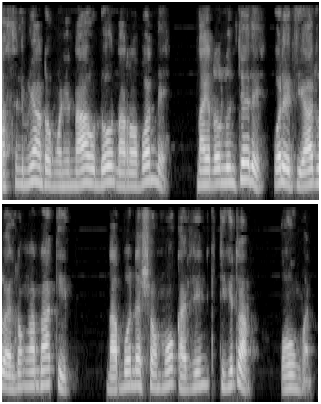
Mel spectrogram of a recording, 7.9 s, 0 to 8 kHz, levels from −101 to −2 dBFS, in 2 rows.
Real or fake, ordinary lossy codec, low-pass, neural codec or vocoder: fake; MP3, 48 kbps; 7.2 kHz; vocoder, 22.05 kHz, 80 mel bands, HiFi-GAN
